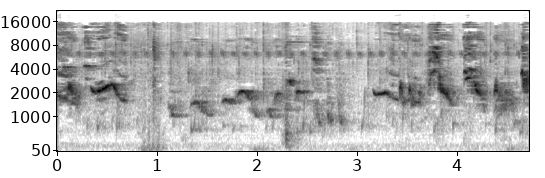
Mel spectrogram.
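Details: White-rumped shama mating sounds intended to excite other shamas to breed; harsh squawky chatter and short scratchy slurs mixed with softer whistled fragments and a few clicks.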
